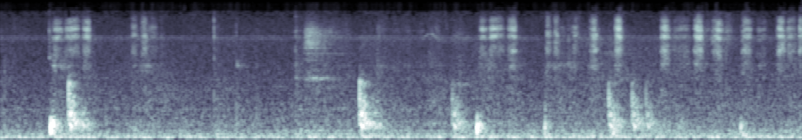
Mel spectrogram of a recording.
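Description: Writing on a board during a Hindi grammar lesson, a quiet series of short scratchy strokes in irregular bursts over a low room hum, with no talking.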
